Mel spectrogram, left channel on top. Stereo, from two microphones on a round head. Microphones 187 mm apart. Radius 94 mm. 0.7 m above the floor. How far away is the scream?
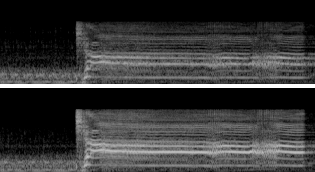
About 0.6 m.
